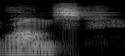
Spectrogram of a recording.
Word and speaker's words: Reims: Reims, or to give its proper French pronunciation, Reims.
